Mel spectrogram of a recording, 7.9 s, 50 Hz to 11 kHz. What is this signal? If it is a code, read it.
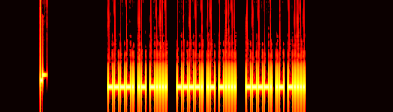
Morse code, heard as a keyed tone, about 40 wpm, 700 Hz. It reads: 9A6 9A6 9A6
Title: Callsign Prefixes for Top 25 DXCC - Repeated 3x - 40wpm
